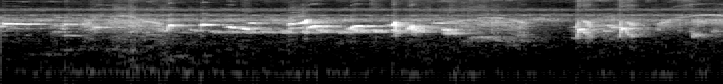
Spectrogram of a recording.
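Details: Bulbul (kutilang emas) singing in an aviary: a quiet run of clear whistled, warbling notes that rise and fall, broken by a short pause before a final burst, with a low background hum.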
